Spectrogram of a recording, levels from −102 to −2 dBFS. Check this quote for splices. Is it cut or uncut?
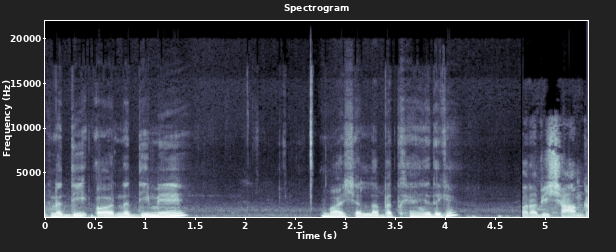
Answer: uncut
